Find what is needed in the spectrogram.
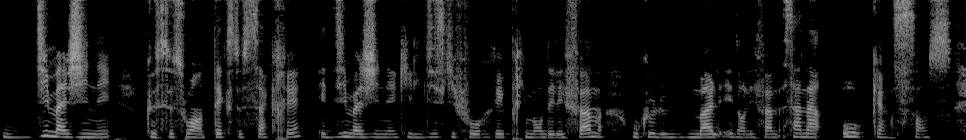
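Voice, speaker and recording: On a very clean recording with a silent background, a woman talks very slowly in a somewhat breathy voice of medium pitch. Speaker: podcast host. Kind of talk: solo podcast monologue.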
